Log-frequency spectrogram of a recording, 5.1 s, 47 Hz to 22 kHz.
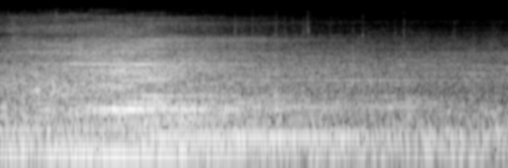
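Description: Airbus A320 jet airliner at takeoff thrust passing overhead: the engine sound swells to a peak about a second and a half in, then slowly fades as the plane climbs away.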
